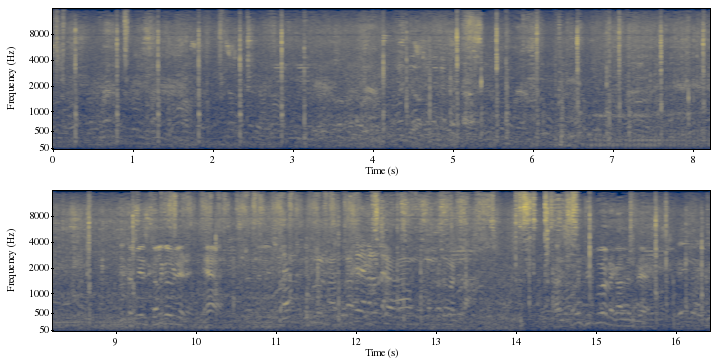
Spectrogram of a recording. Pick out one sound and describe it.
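A cleaver chops sharply on a wooden block again and again.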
